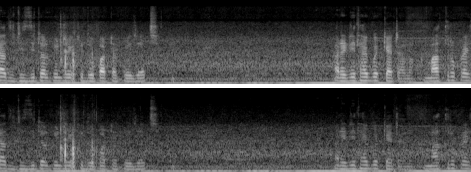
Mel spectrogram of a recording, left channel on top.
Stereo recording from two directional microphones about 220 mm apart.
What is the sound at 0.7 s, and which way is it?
Speech, 35° right (ahead or behind).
